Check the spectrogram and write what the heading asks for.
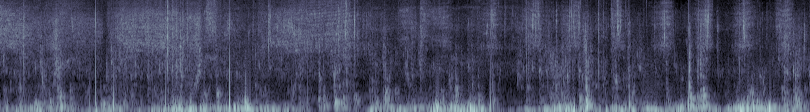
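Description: Water slapping and lapping against the hull of a small boat drifting on open sea, with wind gusting on the microphone in irregular low rumbles.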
